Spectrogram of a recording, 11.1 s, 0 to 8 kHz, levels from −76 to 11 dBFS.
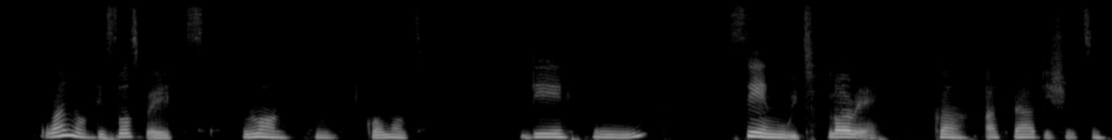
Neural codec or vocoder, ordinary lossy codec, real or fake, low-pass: codec, 16 kHz, 0.5 kbps, X-Codec, HuBERT features, trained on balanced general audio; none; fake; none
